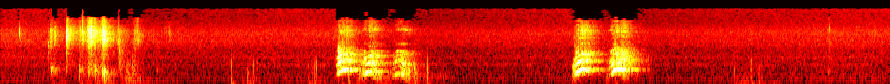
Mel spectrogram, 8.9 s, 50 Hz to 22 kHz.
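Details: Nymeria, an all-black purebred female German Shepherd puppy aged 14.5 weeks, barks while obsessively chasing her own tail indoors: a yappy burst, then two clusters of sharp, rapid high-pitched barks, with scuffling paws and faint thumps between.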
